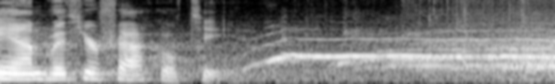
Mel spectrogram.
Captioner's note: cheers and applause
